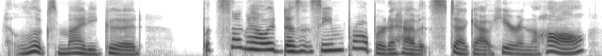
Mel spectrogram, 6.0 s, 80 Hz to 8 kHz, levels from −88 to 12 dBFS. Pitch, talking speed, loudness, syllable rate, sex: 230 Hz, 190 wpm, -18 LUFS, 4.7 syllables/s, female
